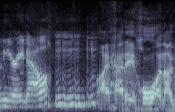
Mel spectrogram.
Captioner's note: giggles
